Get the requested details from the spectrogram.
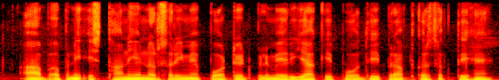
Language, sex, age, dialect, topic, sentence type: Hindi, male, 25-30, Kanauji Braj Bhasha, agriculture, statement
